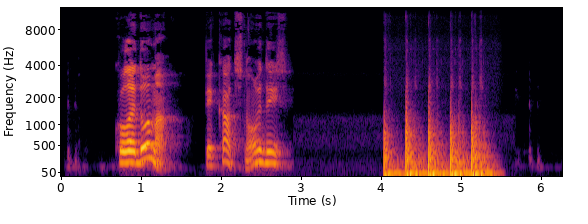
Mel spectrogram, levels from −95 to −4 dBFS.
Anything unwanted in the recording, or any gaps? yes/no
yes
